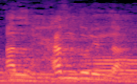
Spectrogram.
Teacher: এই হা এর মাখরাজ কোথায়? কণ্ঠনালীর মাঝখান থেকে।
